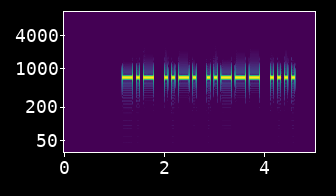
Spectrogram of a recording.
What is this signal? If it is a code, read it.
Morse code, heard as a keyed tone, about 17 wpm, 700 Hz. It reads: KF2H
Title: USA Call Signs - 4 Characters - 8x Character Spacing - 17wpm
